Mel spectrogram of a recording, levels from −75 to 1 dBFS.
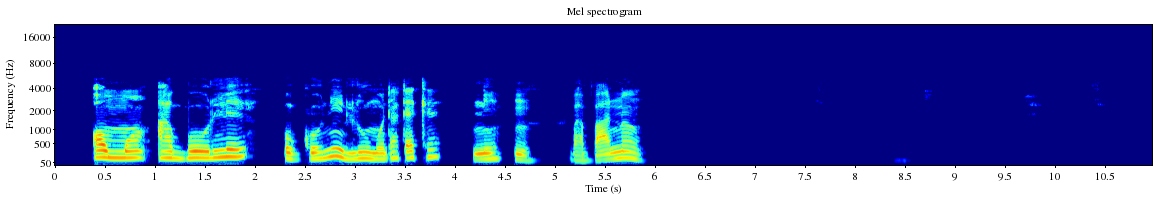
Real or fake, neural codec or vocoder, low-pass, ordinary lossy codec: real; none; 5.4 kHz; none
